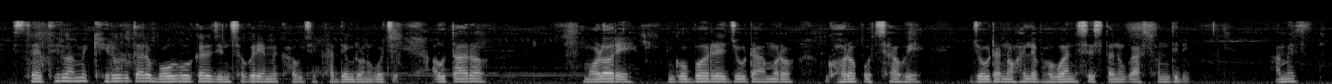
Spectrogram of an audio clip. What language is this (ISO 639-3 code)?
ori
